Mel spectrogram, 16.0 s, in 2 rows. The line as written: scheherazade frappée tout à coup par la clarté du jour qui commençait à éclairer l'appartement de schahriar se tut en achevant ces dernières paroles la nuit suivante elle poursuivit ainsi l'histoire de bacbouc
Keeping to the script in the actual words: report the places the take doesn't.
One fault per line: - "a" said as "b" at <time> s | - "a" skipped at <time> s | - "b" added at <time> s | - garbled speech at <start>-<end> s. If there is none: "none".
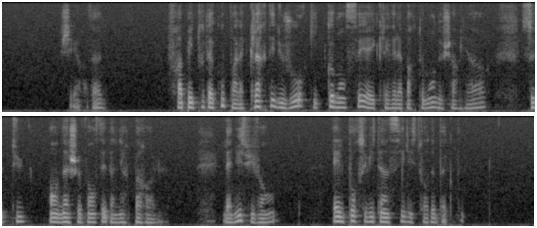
none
